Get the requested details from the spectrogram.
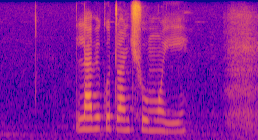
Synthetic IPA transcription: laβikʼutʼwan̩t͡ʃʰumɔɦi

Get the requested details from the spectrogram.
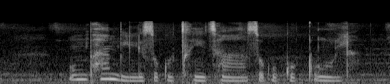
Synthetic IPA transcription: um̩pʰambʱilisokʼuǀʰitʰasokʼuɡ̥ʱuǃuːla

